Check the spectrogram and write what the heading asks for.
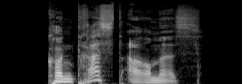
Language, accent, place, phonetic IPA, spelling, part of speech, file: German, Germany, Berlin, [kɔnˈtʁastˌʔaʁməs], kontrastarmes, adjective, De-kontrastarmes.ogg
- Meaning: strong/mixed nominative/accusative neuter singular of kontrastarm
